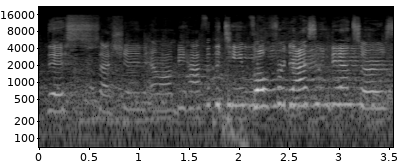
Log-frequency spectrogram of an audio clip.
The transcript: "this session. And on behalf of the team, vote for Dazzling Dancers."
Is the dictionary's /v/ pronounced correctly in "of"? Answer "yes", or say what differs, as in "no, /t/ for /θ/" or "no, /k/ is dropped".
yes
